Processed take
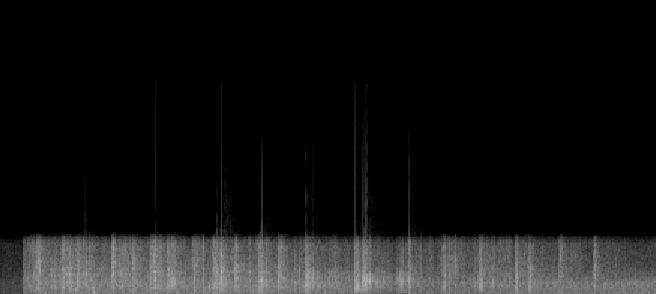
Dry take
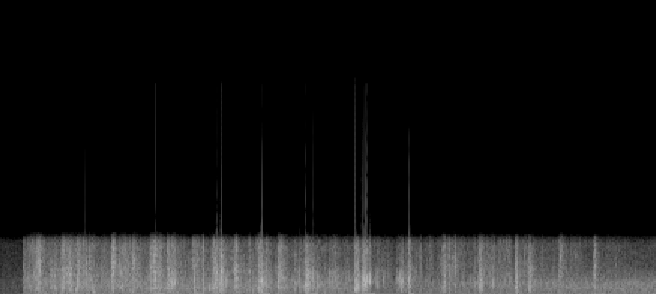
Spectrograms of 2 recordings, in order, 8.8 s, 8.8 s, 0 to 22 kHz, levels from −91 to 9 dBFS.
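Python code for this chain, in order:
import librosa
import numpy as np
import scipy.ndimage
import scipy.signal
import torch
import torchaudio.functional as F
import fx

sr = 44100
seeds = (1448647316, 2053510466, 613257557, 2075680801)

y = scipy.signal.sosfilt(scipy.signal.butter(2, 63.0, 'highpass', fs=sr, output='sos'), x)
y = fx.room_shoebox(y, sr, seeds[0], volume_m3=3200.0, walls='mixed', distance_m=0.79)
y = F.gain(torch.from_numpy(y), -3.5).numpy()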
